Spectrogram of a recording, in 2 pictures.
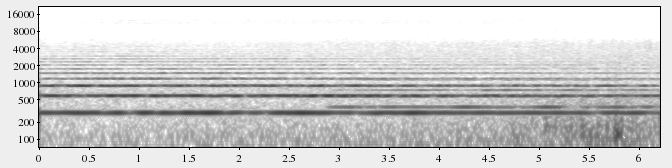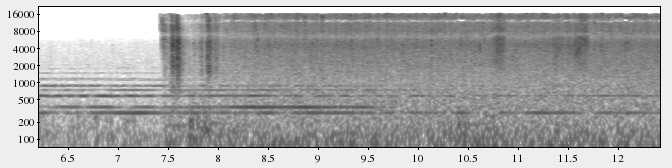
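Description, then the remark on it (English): A steady low drone with a hum of rumbling noise gives way midway to a loud, dense hiss of heavy rain pouring down in a raging storm, with no voices. “The storm's really raging out there, isn't it?”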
